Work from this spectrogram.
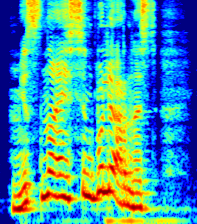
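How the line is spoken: Giggling. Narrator (Russian): хихикнула Шифра

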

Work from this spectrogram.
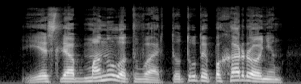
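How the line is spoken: Harsh bark. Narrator (Russian): рявкнул человеческий голос

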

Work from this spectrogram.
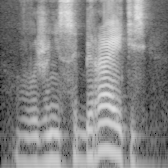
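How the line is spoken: Frightened, breaking off. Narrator (Russian): Начала Твайлайт и испуганно уставилась на предводительницу, не договорив

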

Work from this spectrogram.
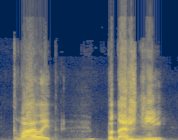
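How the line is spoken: Shouting after someone. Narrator (Russian): кричала я вслед исчезающему Аликорну

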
